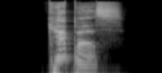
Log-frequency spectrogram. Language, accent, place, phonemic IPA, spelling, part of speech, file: German, Germany, Berlin, /ˈkapəs/, Kappes, noun, De-Kappes.ogg
- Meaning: 1. cabbage, Brassica oleracea 2. nonsense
